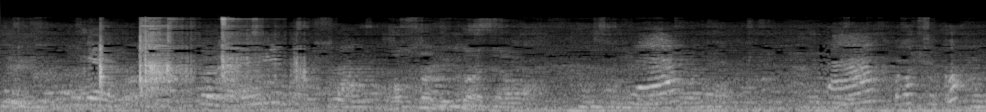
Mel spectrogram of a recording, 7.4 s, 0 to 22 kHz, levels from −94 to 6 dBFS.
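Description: From start to end, nothing sits above 11.5 kHz. The treble sounds gritty and metallic, heavily damaged. This is likely HE-AAC compression, at a rate that fits about 12 kbps. Copied lower bands rebuild the top, so harmonics misalign.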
